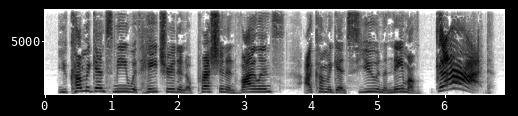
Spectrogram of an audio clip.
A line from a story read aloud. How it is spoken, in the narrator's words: Bree yell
